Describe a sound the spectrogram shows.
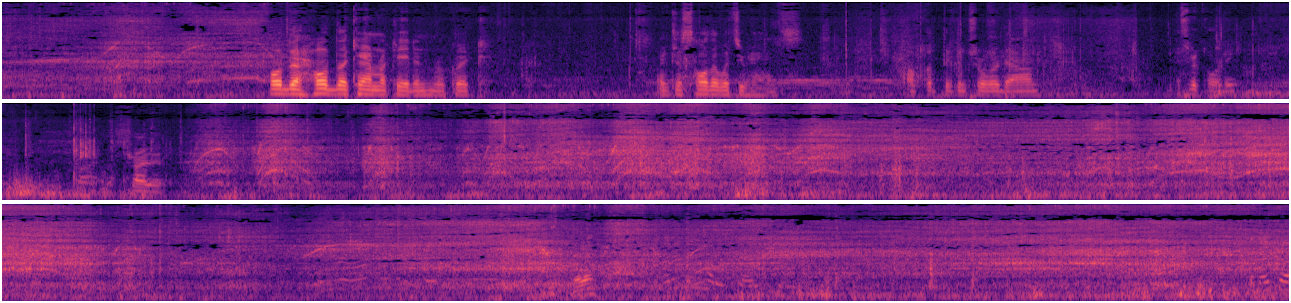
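Small plastic wheels rumble over rough asphalt.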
